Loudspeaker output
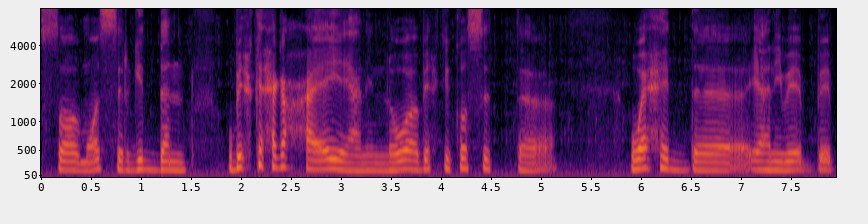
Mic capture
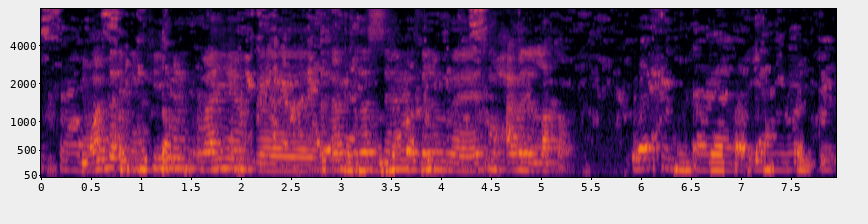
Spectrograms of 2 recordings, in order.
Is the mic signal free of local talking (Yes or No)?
No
